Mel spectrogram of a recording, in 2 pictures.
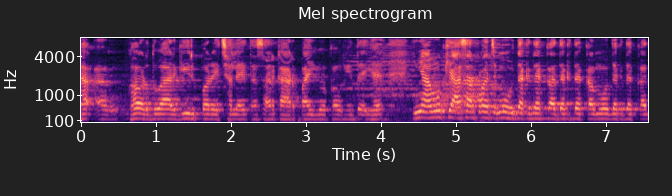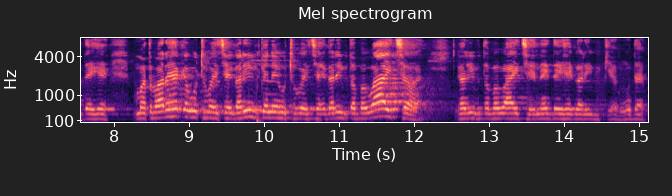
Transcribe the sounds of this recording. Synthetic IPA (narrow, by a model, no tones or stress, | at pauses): ɡʱəɾd̪uaɾɡiɾpəɾɛt͡ʃʰəlɛt̪ɔsəɾkaɾpaiokəwɾid̪ɛjɦɛijãmukʰjasaɾpãt͡ʃmuɦd̪ekʰd̪ekːəd̪ekʰd̪ekːəmuɦd̪ekʰd̪ekːəd̪ejɦɛ | mət̪bəɾɦekeuʈʰbɛt͡ʃʰɛɡəɾibkeleuʈʰbɛjt͡ʃʰɛɡəɾib̚t̪ɔbəwajt͡ʃʰɛ | ɡəɾibt̪ɔbəwajt͡ʃʰɛnəjd̪ɛjɦɛɡəɾibkemud̪ekʰ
